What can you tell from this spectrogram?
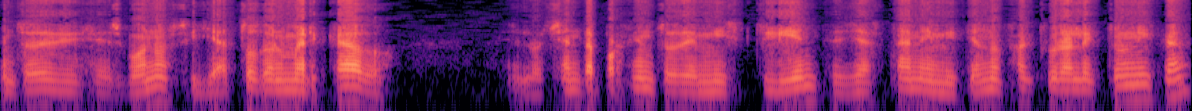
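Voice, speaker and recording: A man speaks at a very fast pace, the sound dry and close with no echo. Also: medium pitch for a man, fairly even intonation. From Spain, Valencia. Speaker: EDI software consultant. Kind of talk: interview. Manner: hesitant, many fillers.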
